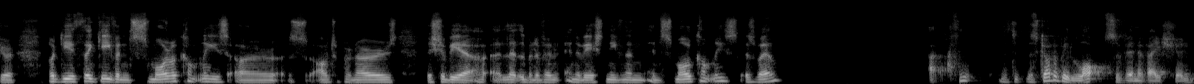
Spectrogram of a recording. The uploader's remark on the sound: joined ProfileTree, using a Zoom video link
